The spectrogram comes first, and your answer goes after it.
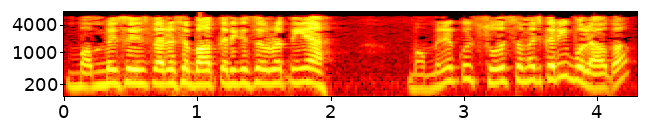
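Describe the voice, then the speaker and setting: A dismissive young husband, as an actor voices him in a cartoon moral tale, lecturing his wife in a mid-pitched voice. The recording is muffled and lo-fi. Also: a little fast, natural voice.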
